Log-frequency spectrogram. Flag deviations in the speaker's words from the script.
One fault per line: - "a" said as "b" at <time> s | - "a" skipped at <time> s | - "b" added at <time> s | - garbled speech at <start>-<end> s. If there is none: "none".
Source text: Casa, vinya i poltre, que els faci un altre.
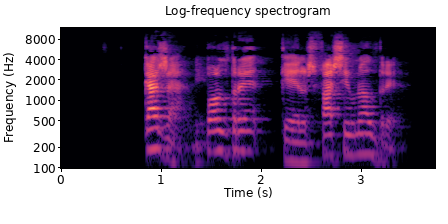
- "vinya" skipped at 1.1 s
